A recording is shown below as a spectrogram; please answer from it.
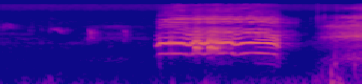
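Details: Young cockerel's early crowing: a single harmonic crow lasting just over a second, steady then slightly wavering, rising abruptly from quiet and cutting off cleanly, followed by faint rustling.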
